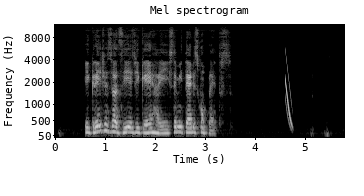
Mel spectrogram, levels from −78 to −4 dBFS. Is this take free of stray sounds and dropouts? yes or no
no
